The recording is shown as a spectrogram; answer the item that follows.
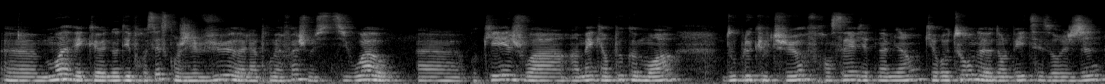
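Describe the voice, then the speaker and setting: A woman's voice: on the low side, fairly even intonation, normal speed, darkish tone. A woman moderating a live panel, speaking hesitantly with many fillers. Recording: roomy hall from a distant mic.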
